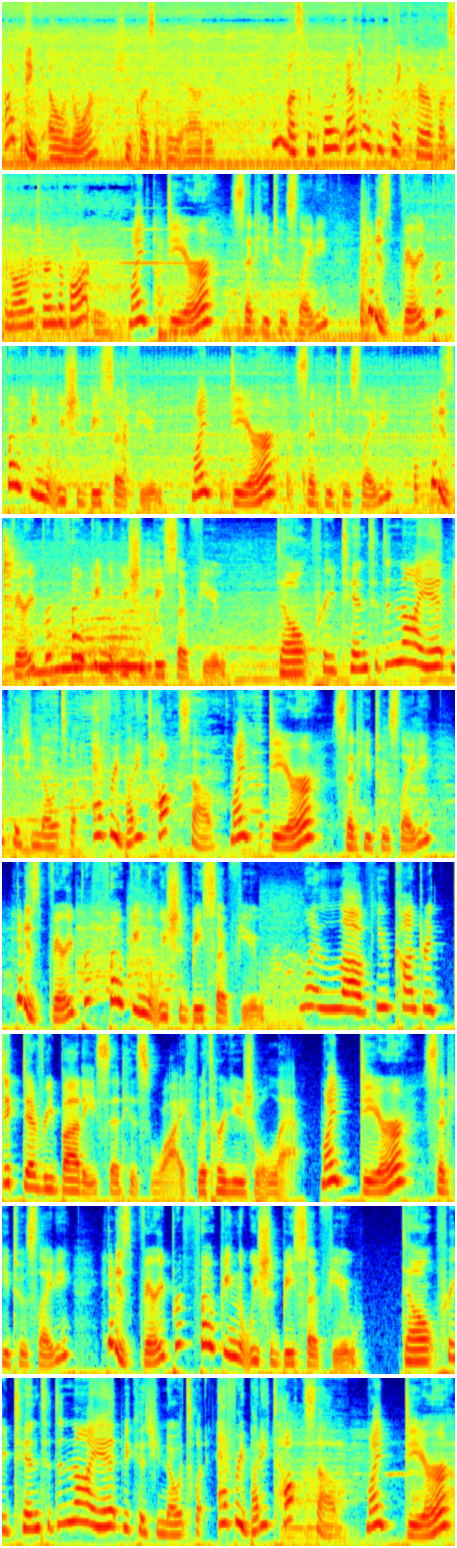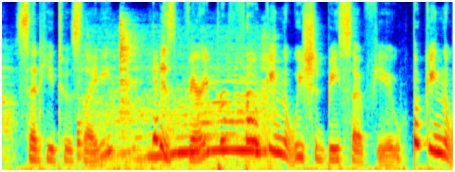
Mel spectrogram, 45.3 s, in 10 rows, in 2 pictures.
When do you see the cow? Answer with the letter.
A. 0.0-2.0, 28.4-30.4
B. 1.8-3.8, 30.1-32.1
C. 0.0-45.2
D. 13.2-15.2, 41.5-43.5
D.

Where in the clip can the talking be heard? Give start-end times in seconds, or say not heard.
0.0-45.2.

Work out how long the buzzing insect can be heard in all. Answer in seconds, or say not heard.
not heard.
